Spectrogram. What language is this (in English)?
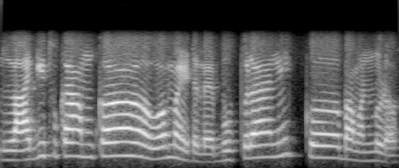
Konkani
